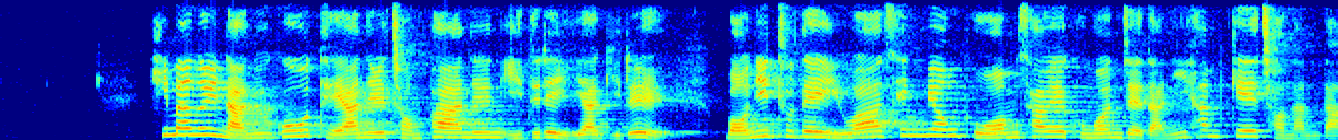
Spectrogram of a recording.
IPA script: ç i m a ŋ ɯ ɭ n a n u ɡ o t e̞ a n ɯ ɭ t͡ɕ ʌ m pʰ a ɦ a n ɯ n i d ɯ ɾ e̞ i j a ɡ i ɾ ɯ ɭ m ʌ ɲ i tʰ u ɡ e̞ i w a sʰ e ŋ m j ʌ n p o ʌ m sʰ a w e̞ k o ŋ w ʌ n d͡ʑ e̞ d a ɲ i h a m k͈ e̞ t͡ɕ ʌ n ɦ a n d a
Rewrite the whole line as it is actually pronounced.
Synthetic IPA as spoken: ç i m a ŋ ɯ ɭ n a n u ɡ o t e̞ a n ɯ ɭ t͡ɕ ʌ m pʰ a ɦ a n ɯ n i d ɯ ɾ e̞ i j a ɡ i ɾ ɯ ɭ m ʌ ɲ i tʰ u d e̞ i w a sʰ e ŋ m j ʌ ŋ p o ʌ m sʰ a w e̞ k o ŋ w ʌ n d͡ʑ e̞ d a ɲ i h a m k͈ e̞ t͡ɕ ʌ n ɦ a n d a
